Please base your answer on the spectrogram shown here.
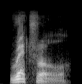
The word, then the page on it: retral: British English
